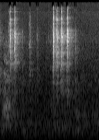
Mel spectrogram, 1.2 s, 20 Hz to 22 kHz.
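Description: Combination wrench ratcheting and clicking as a tight bolt is broken loose on a 1999-2001 Volvo S60 during front wheel bearing work; two short bursts of metallic clicks, close and fairly loud, with no talk.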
